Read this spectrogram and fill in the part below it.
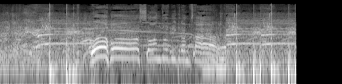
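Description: A volleyball is struck hard with a hand.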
